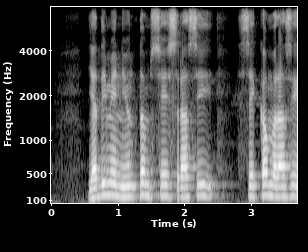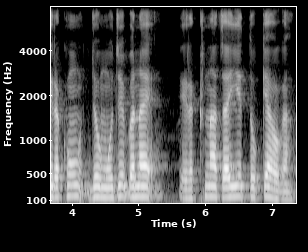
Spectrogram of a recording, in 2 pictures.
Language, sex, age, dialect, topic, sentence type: Hindi, male, 41-45, Marwari Dhudhari, banking, question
